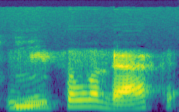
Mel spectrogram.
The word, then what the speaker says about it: Levesque: My website isn't as interactive, so it's Lisa Levesque on LinkedIn. Message me. The last name is spelled L-E-V as in Victor, E-S-Q-U-E.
